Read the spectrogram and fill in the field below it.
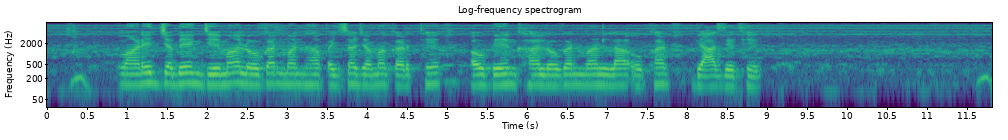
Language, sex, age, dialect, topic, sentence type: Chhattisgarhi, male, 18-24, Western/Budati/Khatahi, banking, statement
